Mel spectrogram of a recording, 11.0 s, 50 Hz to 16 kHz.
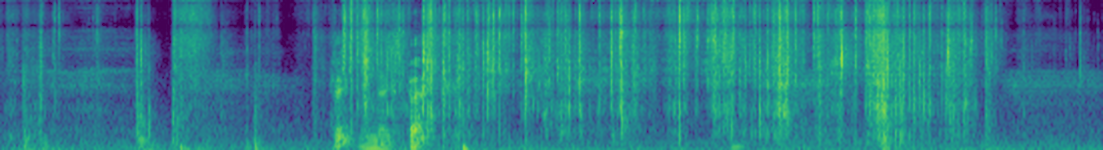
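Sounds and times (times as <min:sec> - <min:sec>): foil wrapper tearing and crinkling: 0:03.2 - 0:10.3.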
